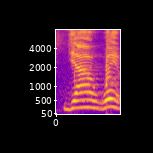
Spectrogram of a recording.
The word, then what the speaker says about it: Yahweh: Yahweh, ¿ve? Ya, porque la primera letra se pronuncia ya.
